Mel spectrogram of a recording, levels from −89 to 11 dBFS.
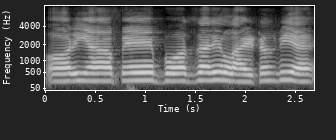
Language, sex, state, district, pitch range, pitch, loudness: Hindi, female, Haryana, Rohtak, 225-245 Hz, 230 Hz, -12 LUFS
